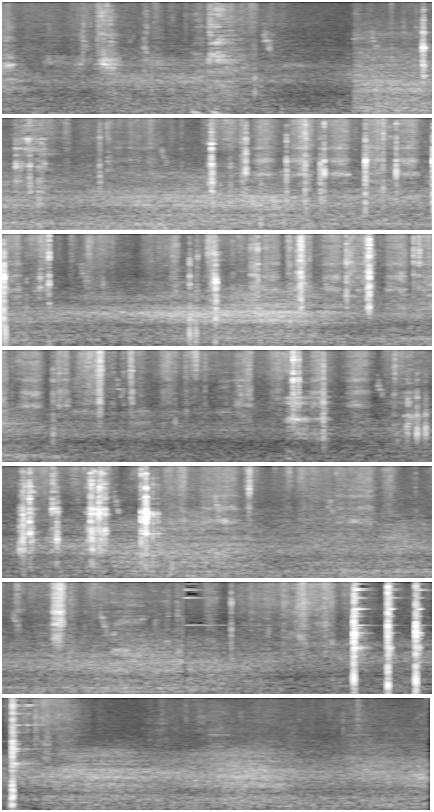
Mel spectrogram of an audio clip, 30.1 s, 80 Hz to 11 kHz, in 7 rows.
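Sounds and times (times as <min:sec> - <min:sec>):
hand auger grinding into wood: 0:06.3 - 0:09.2, 0:10.4 - 0:14.4.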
